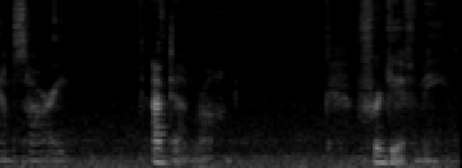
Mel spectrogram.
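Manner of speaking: very soft, whispered plea; hushed repentance. Acted. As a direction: confess it barely aloud. Models a repentant prayer.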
